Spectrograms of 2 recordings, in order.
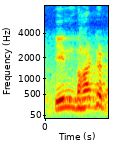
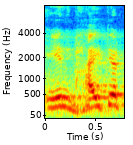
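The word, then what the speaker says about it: inverted: তোমরা খেয়াল রাখবে ইনভার্টেড কমা যেন ইনভাইটেড কমা যেন না বলে ফেলো, তাই না? কি বলতে হবে? ইনভার্টেড। আমার সাথে উচ্চারণ করো, ইনভার্টেড কমা, ইনভার্টেড কমা।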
